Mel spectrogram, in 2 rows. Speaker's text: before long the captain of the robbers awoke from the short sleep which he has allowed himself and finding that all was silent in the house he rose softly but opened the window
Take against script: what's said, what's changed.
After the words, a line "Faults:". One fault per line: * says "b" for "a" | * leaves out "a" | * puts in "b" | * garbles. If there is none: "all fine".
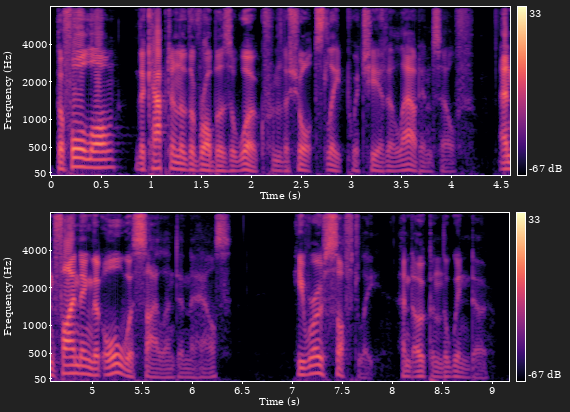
before long the captain of the robbers awoke from the short sleep which he had allowed himself and finding that all was silent in the house he rose softly and opened the window
Faults:
* says "had" for "has"
* says "and" for "but"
